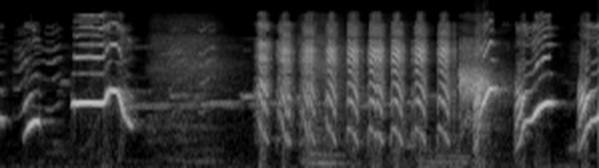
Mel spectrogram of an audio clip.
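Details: Laughingthrush lure song for voice training: rising whistled slurs, a hissy burst, then a fast run of about fifteen clipped buzzy notes and more upward whistles, indoors.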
